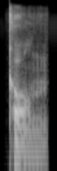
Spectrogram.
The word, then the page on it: corm: British English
